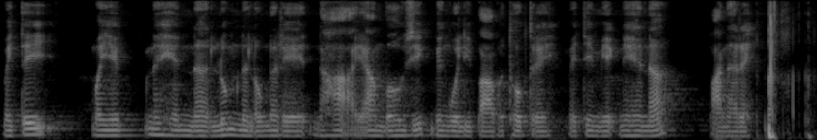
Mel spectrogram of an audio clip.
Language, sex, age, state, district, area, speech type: Manipuri, male, 18-30, Manipur, Thoubal, rural, spontaneous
